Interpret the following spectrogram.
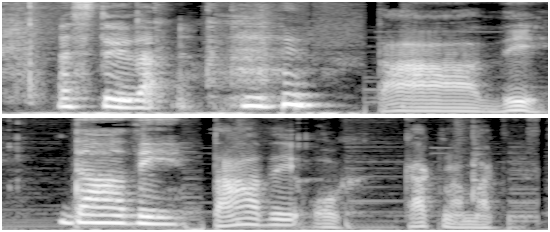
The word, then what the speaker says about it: Daddy og Gagnamagnið: Oh, I should probably learn to pronounce that before I start. So, let's do that. Daddy. Daddy. Daddy og gagnamagnið. Daddy og gagnamagnið.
